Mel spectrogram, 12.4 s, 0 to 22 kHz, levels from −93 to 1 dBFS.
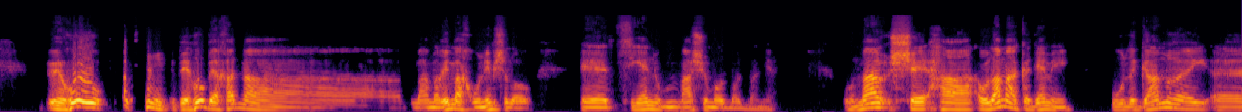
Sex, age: male, 50-69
